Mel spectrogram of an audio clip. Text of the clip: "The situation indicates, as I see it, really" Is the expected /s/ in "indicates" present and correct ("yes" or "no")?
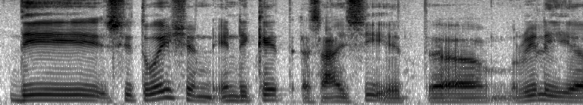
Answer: no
